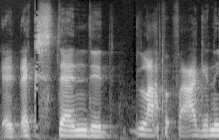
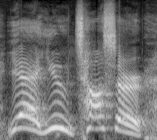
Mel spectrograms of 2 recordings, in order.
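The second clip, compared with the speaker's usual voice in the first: high, slow drawn-out jeer; mock heckle; 12 semitones higher, much slower than usual. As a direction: jeer at the passing runner, stretching the insult. Heckled by a stranger.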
